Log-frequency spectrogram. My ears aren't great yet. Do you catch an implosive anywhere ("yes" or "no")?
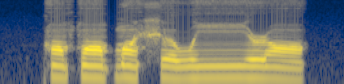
yes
